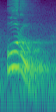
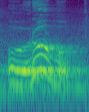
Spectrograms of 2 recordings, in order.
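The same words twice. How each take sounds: First: "urubu" said as Ú-ru-bu, high start; stress on first syllable. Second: "urubu" said slowly as u-RU-bu; weight the RU in "urubu", letting BU drop; stress on middle syllable. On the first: Teacher testing a third-last stress, "urubu" stressed on first U. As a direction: hit the first U of "urubu", let the rest fall. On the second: Teacher testing a wrong stress, "urubu" stressed on RU. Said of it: "aí eu pesei a tônica aqui". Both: Shown as a demonstration.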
